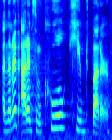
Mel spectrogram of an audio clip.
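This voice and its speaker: A woman's voice: medium pitch, expressive, moderate pace. A woman demonstrating a recipe on a cooking show, upbeat and explanatory, laughing easily. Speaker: dairy expert demonstrating recipes.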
